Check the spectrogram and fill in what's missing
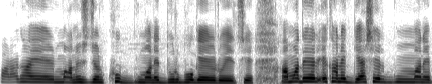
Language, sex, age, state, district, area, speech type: Bengali, female, 45-60, West Bengal, South 24 Parganas, rural, spontaneous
